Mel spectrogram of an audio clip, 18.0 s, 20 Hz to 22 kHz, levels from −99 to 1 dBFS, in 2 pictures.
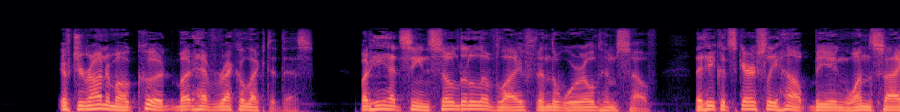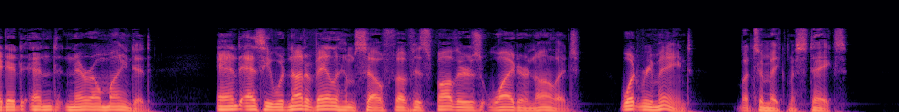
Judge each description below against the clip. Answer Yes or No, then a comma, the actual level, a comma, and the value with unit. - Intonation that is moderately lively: Yes, average, 3.1 semitones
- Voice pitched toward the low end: Yes, low, 105 Hz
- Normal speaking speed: Yes, average, 160 wpm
